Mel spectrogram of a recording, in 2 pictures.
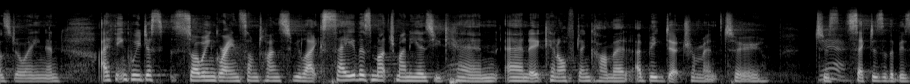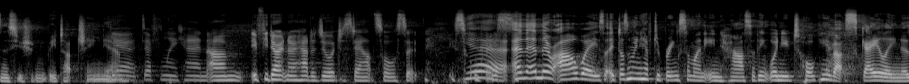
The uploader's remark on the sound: This special episode was recorded live. 85 people could sit close to home and listen.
